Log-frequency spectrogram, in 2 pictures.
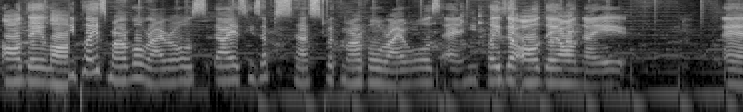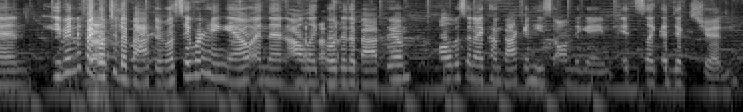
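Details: Adult woman speaking; ordinary speech.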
